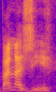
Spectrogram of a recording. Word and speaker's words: Banaji: But then I heard it, and then it's like, nope, that's how they pronounce his name. Banaji.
